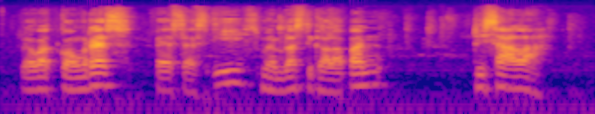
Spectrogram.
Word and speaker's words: Solo: Kongres PSSI 1938 di Salah, Solo. Ya, Solo. Kan membacanya salah. Bener. Tapi setahu emang Bung Karno itu harus maksudnya pernah ngingetin untuk yang benar itu bacanya salah.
